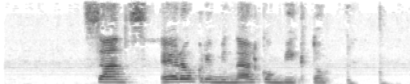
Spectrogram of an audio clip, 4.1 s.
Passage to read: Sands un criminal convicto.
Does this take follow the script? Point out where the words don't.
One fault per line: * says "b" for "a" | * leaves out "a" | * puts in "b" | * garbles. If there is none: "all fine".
* puts in "era"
